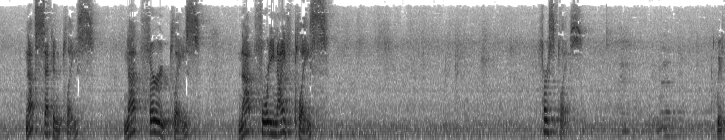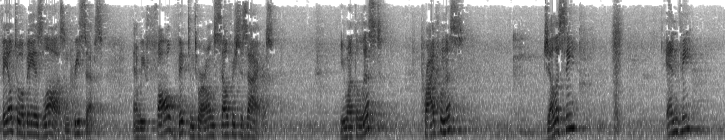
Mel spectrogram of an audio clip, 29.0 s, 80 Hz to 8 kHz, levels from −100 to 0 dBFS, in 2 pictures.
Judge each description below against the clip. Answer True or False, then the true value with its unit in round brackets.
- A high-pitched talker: True (200 Hz)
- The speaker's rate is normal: False (70 wpm)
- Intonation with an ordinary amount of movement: False (6.3 semitones)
